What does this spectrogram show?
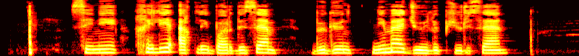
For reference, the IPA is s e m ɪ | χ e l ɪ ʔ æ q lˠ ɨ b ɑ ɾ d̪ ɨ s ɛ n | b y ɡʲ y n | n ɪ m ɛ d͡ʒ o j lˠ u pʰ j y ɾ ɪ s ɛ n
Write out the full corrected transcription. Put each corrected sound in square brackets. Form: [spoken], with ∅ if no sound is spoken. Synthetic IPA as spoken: s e [n] ɪ | χ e l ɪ ʔ æ q lˠ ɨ b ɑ ɾ d̪ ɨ s ɛ [m] | b y ɡʲ y n | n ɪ m ɛ d͡ʒ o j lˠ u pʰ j y ɾ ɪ s ɛ n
